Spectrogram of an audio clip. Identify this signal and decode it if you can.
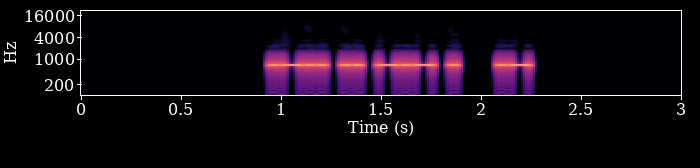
Morse code, heard as a keyed tone, about 40 wpm, 700 Hz. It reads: LIKE A
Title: Sets of 2 Words 40wpm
